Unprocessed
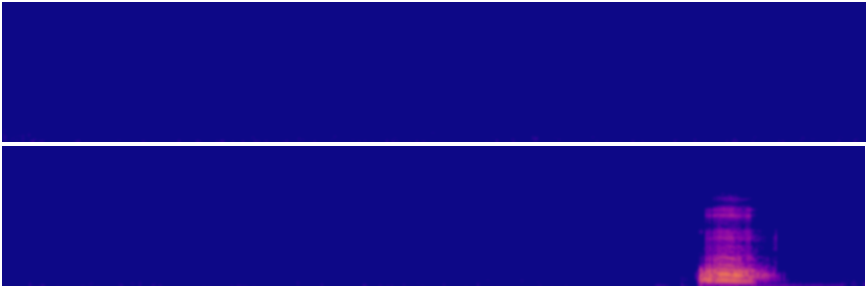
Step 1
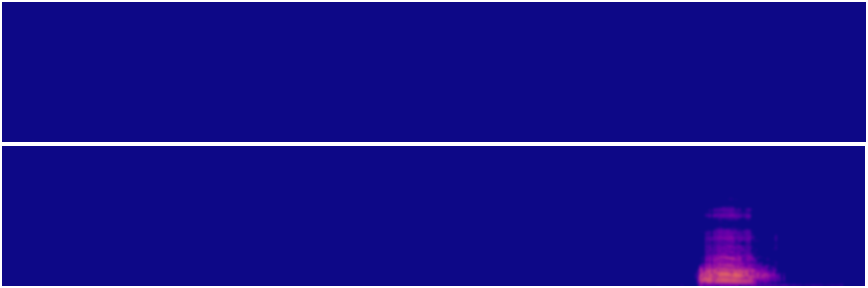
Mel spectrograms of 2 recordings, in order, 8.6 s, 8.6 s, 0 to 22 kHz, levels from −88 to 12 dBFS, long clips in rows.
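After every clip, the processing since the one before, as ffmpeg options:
-af "highshelf=f=2700:g=-12,volume=0.501"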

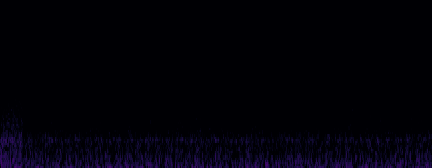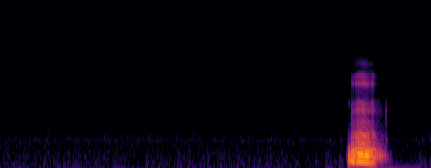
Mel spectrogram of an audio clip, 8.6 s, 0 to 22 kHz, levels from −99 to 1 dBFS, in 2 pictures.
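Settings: -af "equalizer=f=580:t=o:w=0.43:g=7,volume=2.37"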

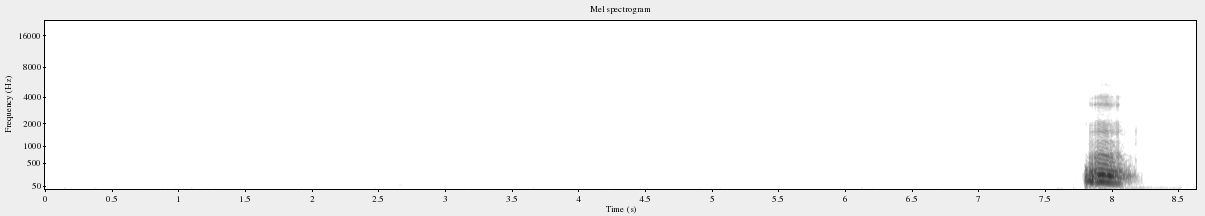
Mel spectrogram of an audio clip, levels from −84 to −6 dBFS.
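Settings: -af anull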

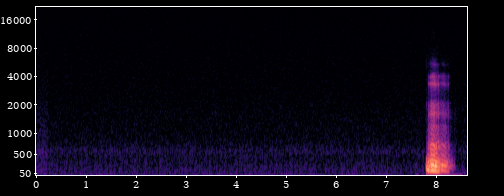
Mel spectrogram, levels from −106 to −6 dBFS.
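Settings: -af "aecho=1:1:192:0.2,volume=1.33"

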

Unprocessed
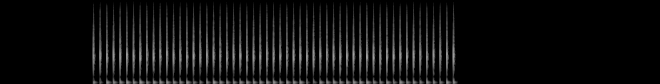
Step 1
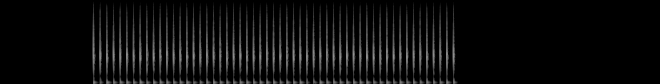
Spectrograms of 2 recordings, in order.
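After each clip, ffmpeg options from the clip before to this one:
-filter_complex "[0:a]acrossover=split=360|1100[s0][s1][s2];[s0]acompressor=threshold=0.00447:ratio=4[s3];[s1]acompressor=threshold=0.01:ratio=4[s4];[s2]acompressor=threshold=0.0251:ratio=4[s5];[s3][s4][s5]amix=inputs=3:normalize=0,volume=1.58"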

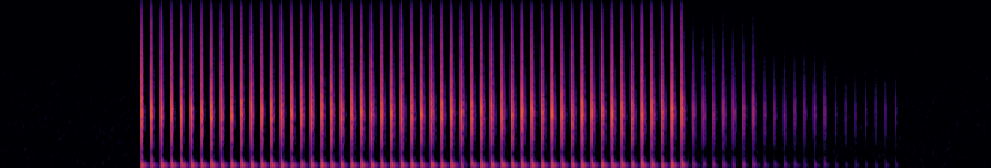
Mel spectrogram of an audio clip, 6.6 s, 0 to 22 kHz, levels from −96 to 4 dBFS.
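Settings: -filter_complex "[0:a]asplit=2[s0][s1];[s1]adelay=475,lowpass=f=3200:p=1,volume=0.119,asplit=2[s2][s3];[s3]adelay=475,lowpass=f=3200:p=1,volume=0.38,asplit=2[s4][s5];[s5]adelay=475,lowpass=f=3200:p=1,volume=0.38[s6];[s0][s2][s4][s6]amix=inputs=4:normalize=0,volume=0.631"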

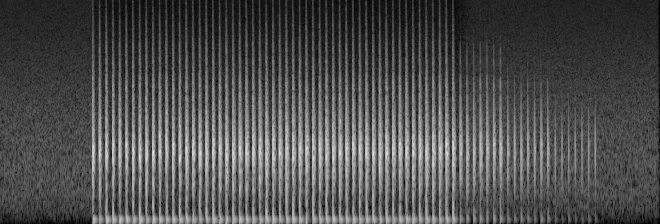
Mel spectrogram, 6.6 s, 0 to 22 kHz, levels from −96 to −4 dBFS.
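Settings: -filter_complex "[0:a]asplit=2[s0][s1];[s1]highpass=f=720:p=1,volume=56.2,asoftclip=type=tanh:threshold=0.266[s2];[s0][s2]amix=inputs=2:normalize=0,lowpass=f=1300:p=1,volume=0.501,volume=2.51"

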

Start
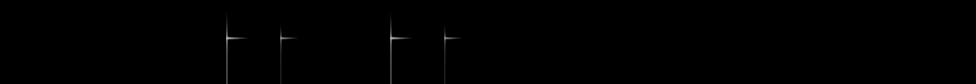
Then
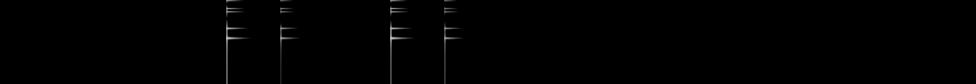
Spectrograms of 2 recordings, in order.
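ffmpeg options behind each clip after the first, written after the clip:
-af "acrusher=samples=5:mix=1:aa=0.000001,volume=2.51"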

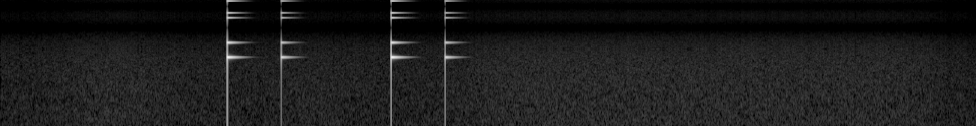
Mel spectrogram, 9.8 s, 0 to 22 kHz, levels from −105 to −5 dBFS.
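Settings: -af "dynaudnorm=f=210:g=7:m=1.58"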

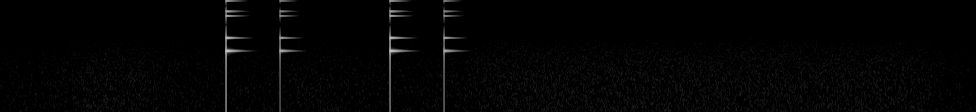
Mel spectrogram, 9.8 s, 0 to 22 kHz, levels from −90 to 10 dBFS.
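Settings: -af anull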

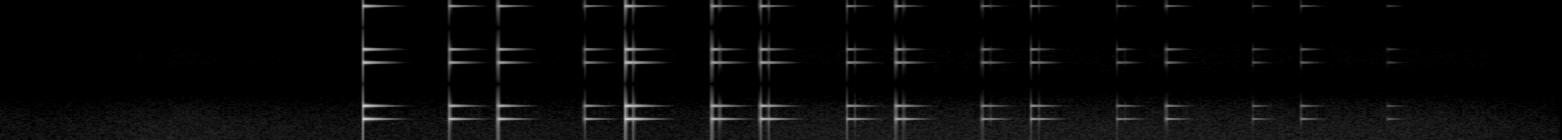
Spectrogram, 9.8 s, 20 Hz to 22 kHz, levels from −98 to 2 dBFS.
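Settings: -af "aecho=1:1:845|1690|2535|3380|4225:0.282|0.132|0.0623|0.0293|0.0138,volume=0.531"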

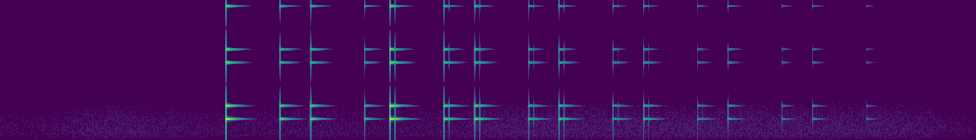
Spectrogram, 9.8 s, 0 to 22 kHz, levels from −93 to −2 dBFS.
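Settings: -af "lowshelf=f=350:g=-8.5"

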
